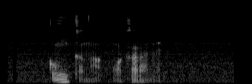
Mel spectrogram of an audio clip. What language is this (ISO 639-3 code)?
jpn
